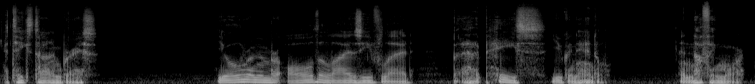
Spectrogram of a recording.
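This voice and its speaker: Old weary god mentor for a video game, really deep smooth voice, patient and measured. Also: male voice, fairly even intonation, darkish tone, no room sound, full character voice. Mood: gentle, reflective. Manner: measured, reflective, explanatory. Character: ancient weary god reborn in a man, gentle patient mentor.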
